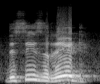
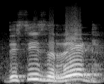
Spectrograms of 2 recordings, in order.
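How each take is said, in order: The two takes are said the same way.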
